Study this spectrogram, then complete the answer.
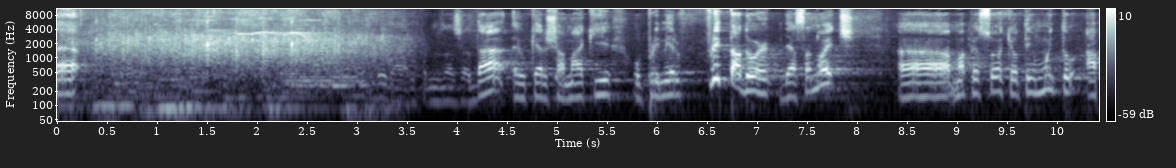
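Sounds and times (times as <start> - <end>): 
speech: 0.0 - 0.4, 3.3 - 10.4
audience applause: 0.0 - 3.7.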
